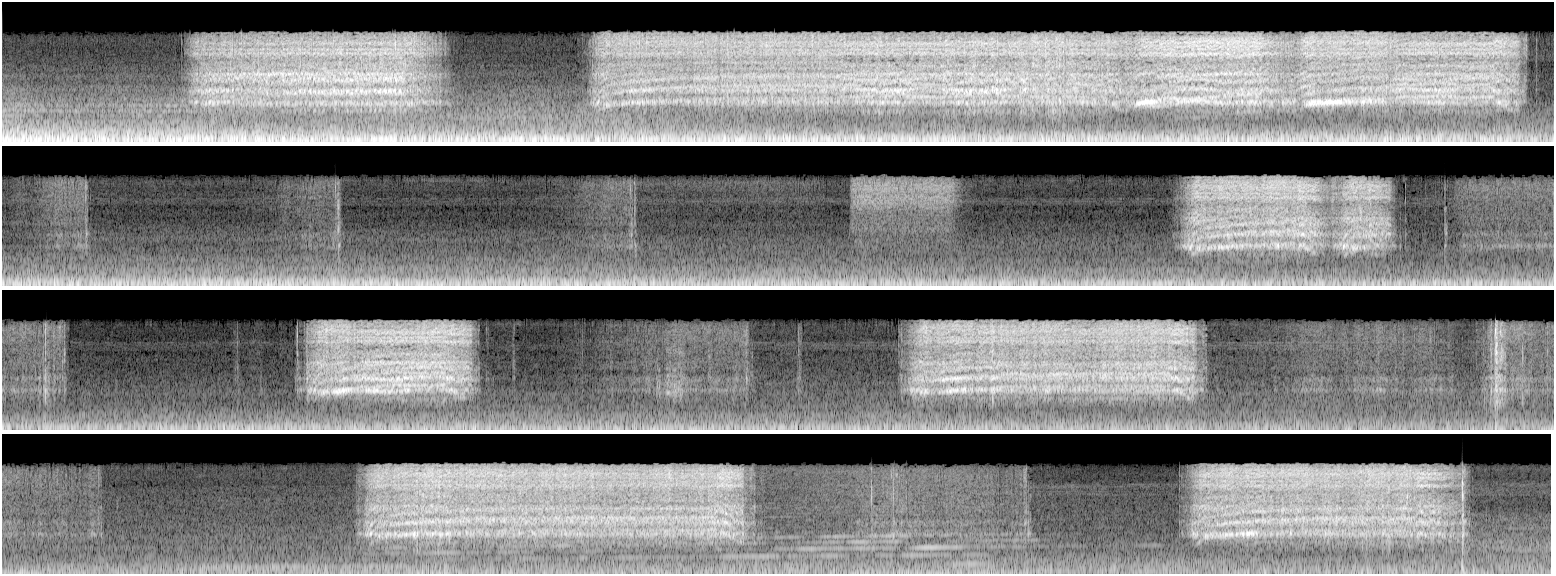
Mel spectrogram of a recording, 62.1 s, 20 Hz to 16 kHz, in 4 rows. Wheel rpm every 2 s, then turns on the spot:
10, 140, 30, 150, 160, 150, 130, 70, 0, 10, 0, 0, 0, 40, 60, 10, 10, 100, 10, 10, 140, 60, 10, 20, 0, 130, 140, 10, 10, 110, 80.
14-16 30-32 36-38 42-48 54-58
